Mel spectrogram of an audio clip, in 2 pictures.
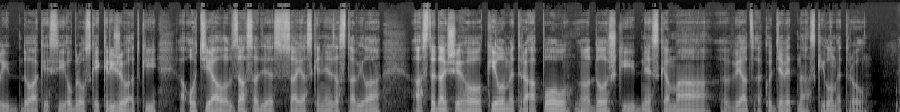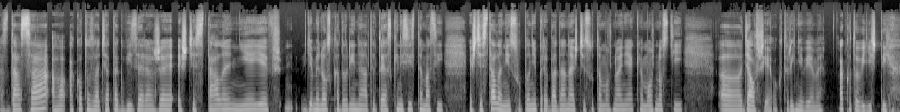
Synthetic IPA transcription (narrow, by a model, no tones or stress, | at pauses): lid̪ɔakɛjsiʔɔbɾɔʊskɛjkɾiʒɔʋa̰t̪kia̰ʔɔcɪalvzaːsaɟɛsajaskɛɲɛzast̪aʋila | a̰st̪ɛd̪ajʃɪɛɦɔkilɔmɛt̪ɾa̰ʔapɔld̪l̩ʃkid̪ɲɛskamaːʋɪad͡zakɔɟɛʋɛt̪naːskḭlɔ̰mɛ̰t̪ɾɔ̰ʊ | azd̪aːsaʔakɔt̪ɔzacɪaʎt̪aɡʋizɛɾaːʒɛʔɛʃcɛst̪aːlɛɲɪɛjɛfɟɛmɛnɔʊskaːd̪ɔlinaːt̪ɛnt̪ɔjaskinisist̪ɛːmasiɛʃcɛst̪aːlɛɲɪɛsuupl̩ɲɛpɾɛbad̪anɛːɛʃcɛsuːt̪amːɔʒnɔajɲɛakɛːmɔʒnɔsci | ɟalʃɪɛ̰ʔɔ̰kt̪ɔɾiɣɲɛʋɪɛmɛ | akɔt̪ɔʋiɟiːʃt̪i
